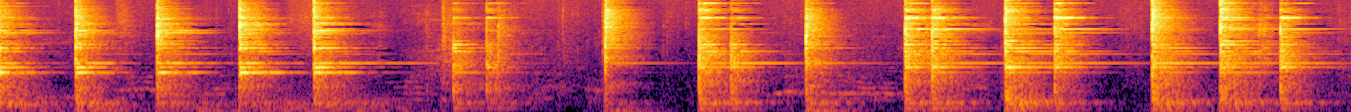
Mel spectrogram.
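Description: A blacksmith's hammer rings out on hot iron and anvil in a forge in a steady run of sharp metallic strikes, about two per second with a brief pause midway, loud with bright ringing tails.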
